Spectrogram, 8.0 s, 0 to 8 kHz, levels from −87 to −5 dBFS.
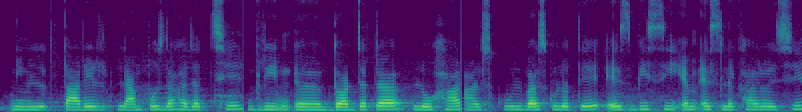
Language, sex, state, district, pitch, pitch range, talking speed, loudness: Bengali, female, West Bengal, Jalpaiguri, 215 Hz, 210-220 Hz, 120 wpm, -28 LUFS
